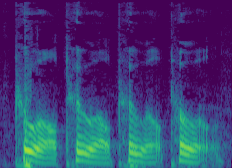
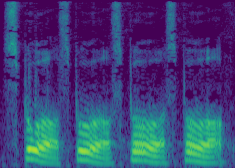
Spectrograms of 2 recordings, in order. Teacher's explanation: So I want you to put your hand in front of your mouth, and I want you to say the word pool, pool, pool, pool. You should feel a big puff of air hitting your hands. · Shown in: first take · Now I want you to say the word spool, spool, spool, spool.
